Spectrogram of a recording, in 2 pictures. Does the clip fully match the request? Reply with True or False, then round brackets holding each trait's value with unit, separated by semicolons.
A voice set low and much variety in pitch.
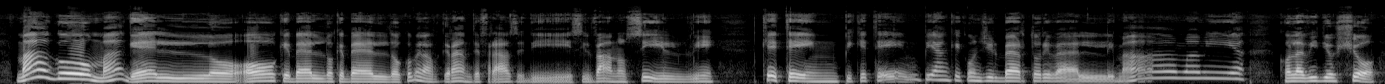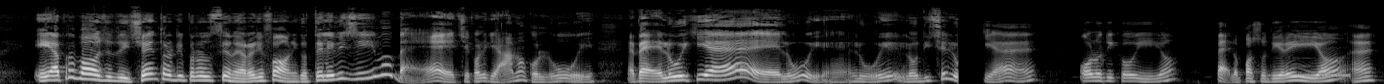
False (155 Hz; 7.0 semitones)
